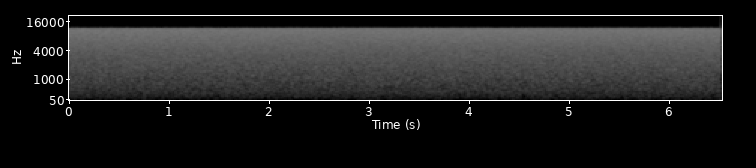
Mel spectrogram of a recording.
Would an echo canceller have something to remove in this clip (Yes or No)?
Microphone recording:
No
